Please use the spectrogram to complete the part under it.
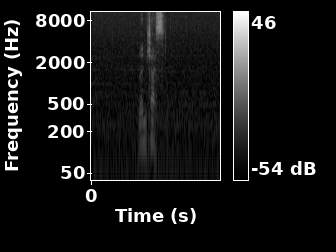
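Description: A second man answers briefly and calmly.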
